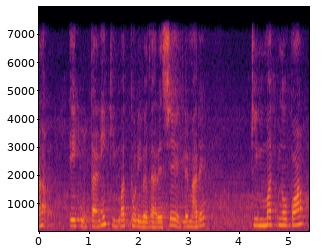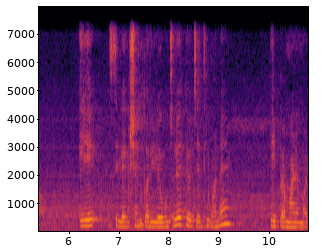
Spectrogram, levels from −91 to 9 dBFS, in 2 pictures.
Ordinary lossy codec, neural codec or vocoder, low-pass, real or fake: none; codec, 16 kHz, 2 kbps, FunCodec, trained on LibriTTS, 25 frames a second; 7.2 kHz; fake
